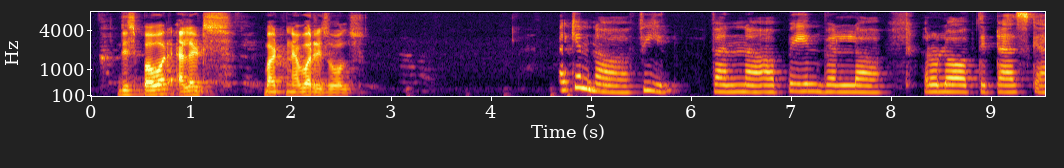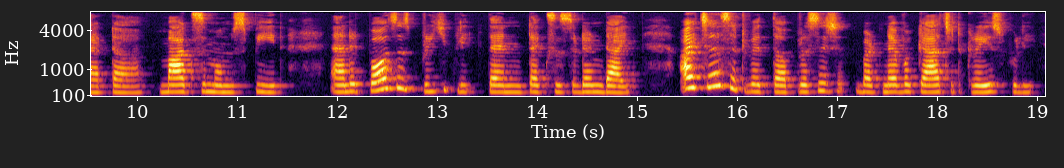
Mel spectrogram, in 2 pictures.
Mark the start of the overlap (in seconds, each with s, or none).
none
